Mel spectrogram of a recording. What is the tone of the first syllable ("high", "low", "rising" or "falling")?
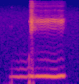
high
